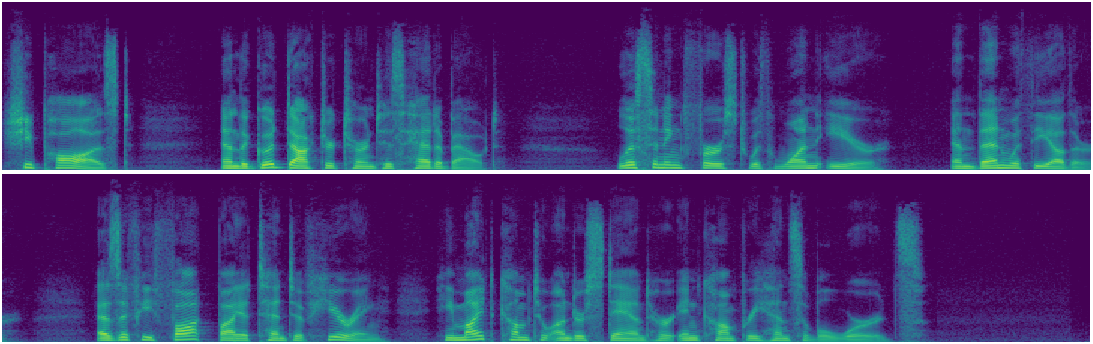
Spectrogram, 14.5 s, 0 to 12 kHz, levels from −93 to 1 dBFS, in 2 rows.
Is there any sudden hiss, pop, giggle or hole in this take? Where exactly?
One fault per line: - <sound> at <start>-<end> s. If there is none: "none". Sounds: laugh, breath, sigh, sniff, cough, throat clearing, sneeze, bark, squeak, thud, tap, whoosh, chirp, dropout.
none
